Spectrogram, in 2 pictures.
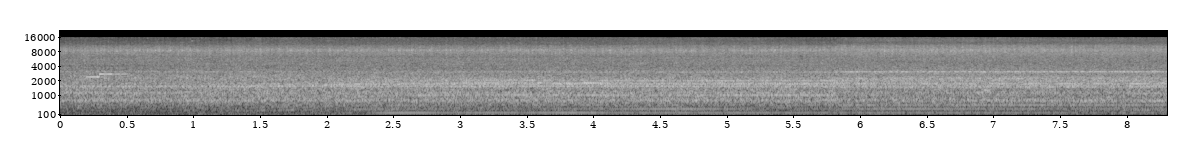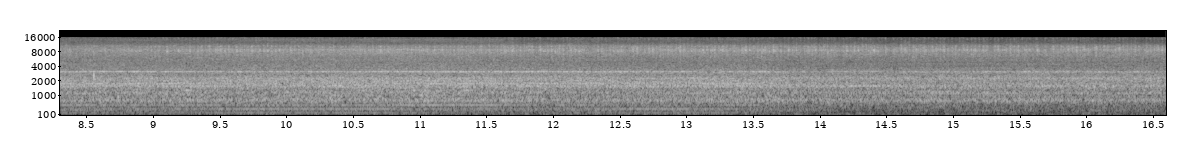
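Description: Diesel engine of a fire service aerial platform truck running steadily. A low, steady hum sets in about two seconds in and stops a few seconds before the end.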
